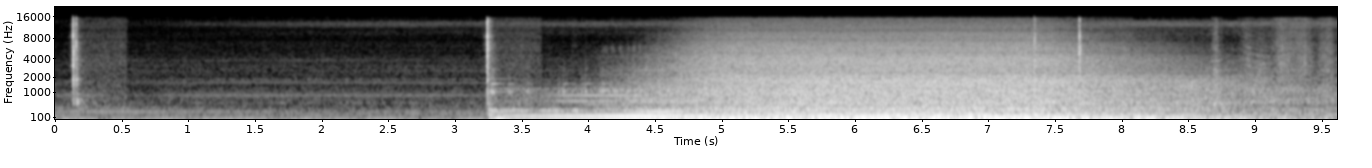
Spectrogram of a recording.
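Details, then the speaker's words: Trane gas furnace on a no-cooling call, after the capacitor was replaced: silence, a click, then the fan spins up into a steady, even rush of air. The blower starts normally, so the motor is probably okay. "she fired up so the motor is probably okay"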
